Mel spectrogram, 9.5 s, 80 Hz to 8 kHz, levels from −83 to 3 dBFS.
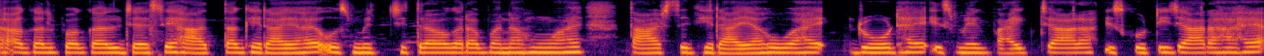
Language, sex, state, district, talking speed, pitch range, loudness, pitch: Hindi, female, Chhattisgarh, Kabirdham, 195 wpm, 205-215 Hz, -14 LUFS, 210 Hz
